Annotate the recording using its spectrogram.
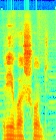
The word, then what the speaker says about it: Ревашоль: Ревашоль без Н. – А я не сказал Н. Ты ничего не докажешь. – Ревашоль, ранее классе Учись говорить правильно.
